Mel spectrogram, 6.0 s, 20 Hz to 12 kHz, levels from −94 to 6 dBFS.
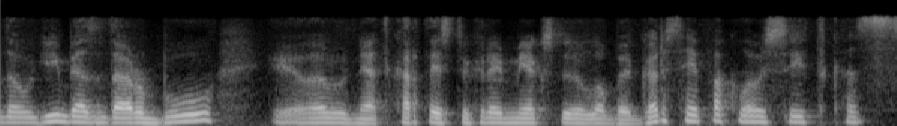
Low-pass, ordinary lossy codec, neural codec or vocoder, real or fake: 7.2 kHz; Opus, 64 kbps; codec, 16 kHz, 0.5 kbps, X-Codec, WavLM features, trained on Multilingual LibriSpeech; fake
